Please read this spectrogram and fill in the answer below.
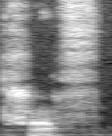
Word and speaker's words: Kaf: The letter is pronounced Kaf, and it means to bow before, to come and bow before a king, in a position of being humble before God.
